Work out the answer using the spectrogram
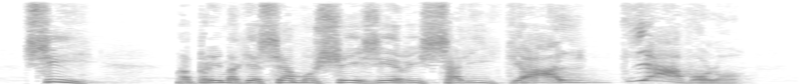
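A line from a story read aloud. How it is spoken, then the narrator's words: Shouted. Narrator (Italian): gridò poi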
